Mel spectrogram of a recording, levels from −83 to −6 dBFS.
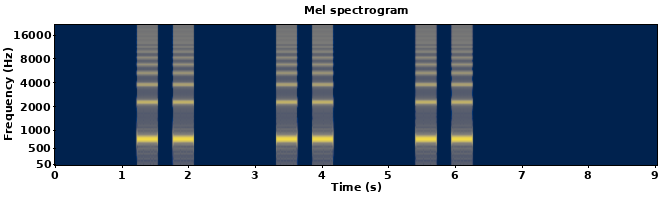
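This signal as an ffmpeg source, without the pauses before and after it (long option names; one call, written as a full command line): ffmpeg -f lavfi -i "aevalsrc='0.251*(2*lt(mod(758*t,1),0.5)-1)*clip(min(mod(mod(t,2.09),0.54),0.31-mod(mod(t,2.09),0.54))/0.005,0,1)*lt(mod(t,2.09),1.08)':duration=6.27:sample_rate=44100" out.wav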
